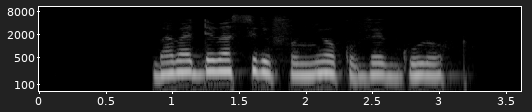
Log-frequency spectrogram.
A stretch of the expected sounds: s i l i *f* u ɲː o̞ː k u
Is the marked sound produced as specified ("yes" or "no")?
yes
